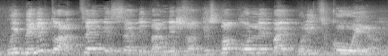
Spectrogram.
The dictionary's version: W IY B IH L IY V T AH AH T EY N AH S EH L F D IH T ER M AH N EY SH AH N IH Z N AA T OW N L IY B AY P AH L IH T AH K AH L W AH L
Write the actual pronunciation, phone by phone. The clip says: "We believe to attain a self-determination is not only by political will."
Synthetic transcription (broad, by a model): W IY B IH L IY V T AH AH T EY N AH S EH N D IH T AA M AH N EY SH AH N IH S N AA T OW N L IY B AY P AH L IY T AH K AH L W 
